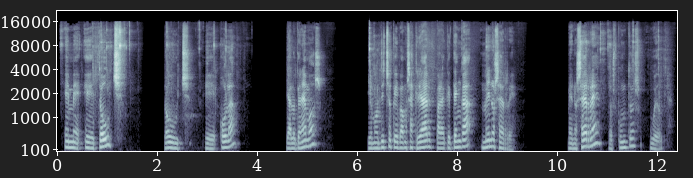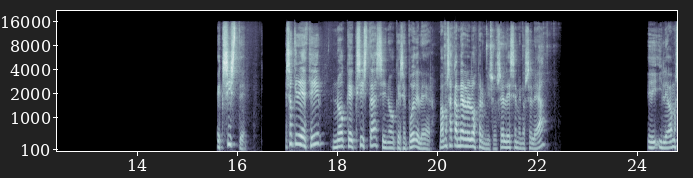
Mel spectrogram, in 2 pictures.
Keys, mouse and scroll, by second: 0.0-4.5 typing, 6.4 alt+Tab, 8.5 r, 10.4 Escape, 10.8-12.0 typing, 12.9 alt+Tab, 13.8 ctrl+p, 14.2 ctrl+p, 14.7 Return, 18.5 typing, 20.1-23.9 typing.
